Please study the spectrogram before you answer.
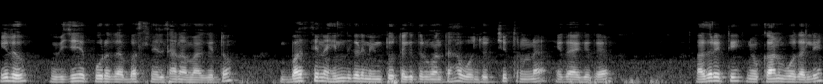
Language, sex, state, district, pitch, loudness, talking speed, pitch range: Kannada, male, Karnataka, Bijapur, 125 Hz, -18 LUFS, 130 wpm, 120-145 Hz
